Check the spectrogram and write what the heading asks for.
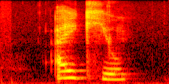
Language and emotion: Russian, neutral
